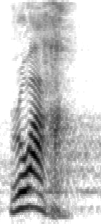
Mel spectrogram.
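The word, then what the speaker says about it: רוח: Pero la ch en el hebreo se pronuncia como J. Roaj.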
